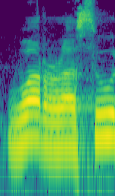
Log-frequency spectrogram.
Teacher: এখানে রার উপর জবর আছে, এই রাকে মোটা আওয়াজে পড়তে হবে।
